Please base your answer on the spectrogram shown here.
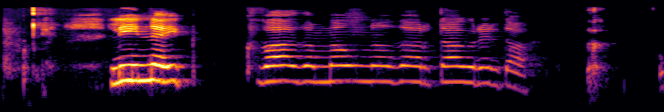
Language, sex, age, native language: Icelandic, male, 11, Icelandic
